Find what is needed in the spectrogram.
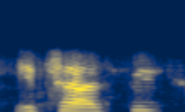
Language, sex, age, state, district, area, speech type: Sanskrit, female, 18-30, Kerala, Thiruvananthapuram, rural, conversation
